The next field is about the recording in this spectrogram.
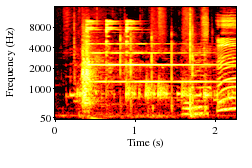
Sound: bell rings

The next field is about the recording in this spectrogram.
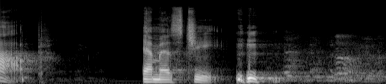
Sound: laughter

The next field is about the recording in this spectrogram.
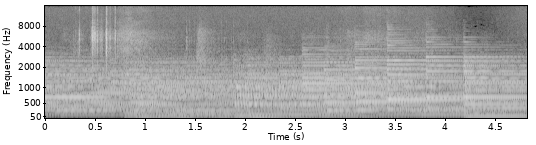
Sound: soft piano music; pages turning; soft piano music

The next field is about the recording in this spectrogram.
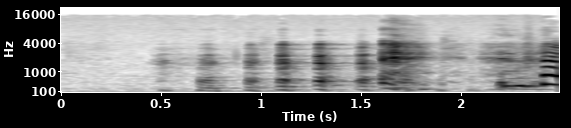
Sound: laughs

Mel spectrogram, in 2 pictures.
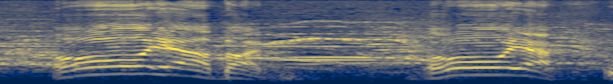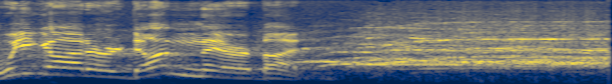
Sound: cheering

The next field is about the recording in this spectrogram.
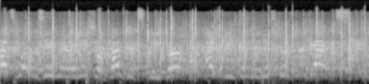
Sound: applause

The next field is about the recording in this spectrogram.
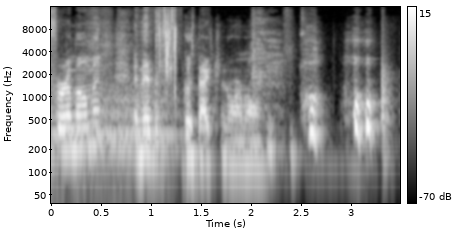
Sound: squishes; laughing

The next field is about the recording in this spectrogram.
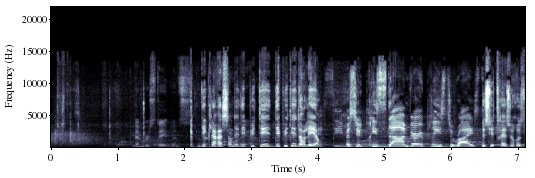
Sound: applause

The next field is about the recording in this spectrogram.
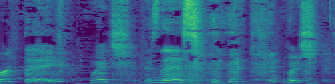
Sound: laughing

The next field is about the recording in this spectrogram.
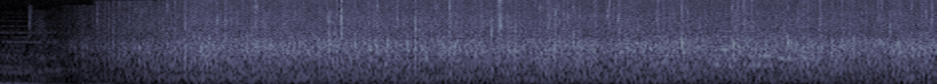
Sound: audience clapping

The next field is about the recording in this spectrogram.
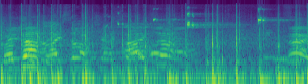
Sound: balls bouncing

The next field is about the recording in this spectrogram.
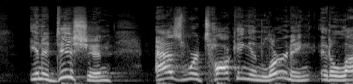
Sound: none

